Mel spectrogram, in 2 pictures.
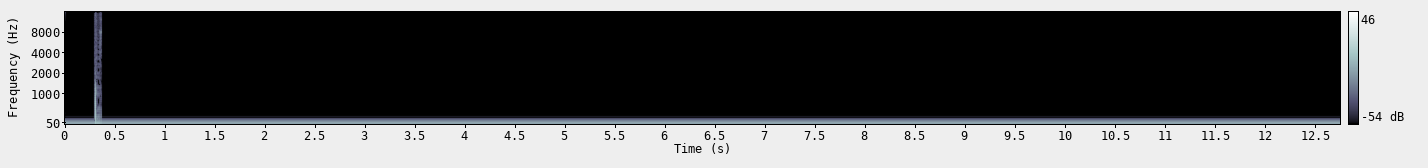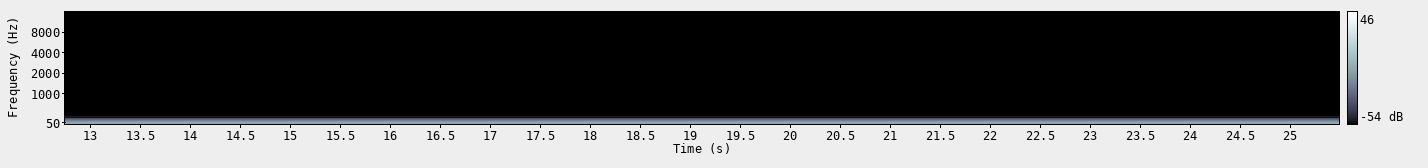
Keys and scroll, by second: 3.2 ctrl+w, 9.5 ctrl+c, 12.2 super+1, 15.2 super+2.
